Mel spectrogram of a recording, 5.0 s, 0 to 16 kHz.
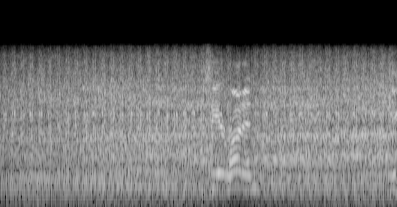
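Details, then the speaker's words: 1957 John Deere 820 diesel tractor with pony-motor starting engine, idling steadily; a brief high chirping squeal rising and falling is a squeaking water pump. "can definitely hear the squeak of the water pump."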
